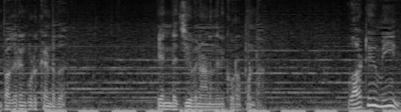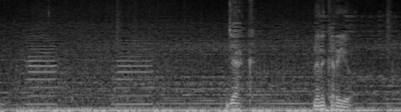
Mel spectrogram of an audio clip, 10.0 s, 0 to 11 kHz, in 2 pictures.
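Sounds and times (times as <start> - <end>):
steady low rumble: 4.9 - 9.7
short tones: 6.4 - 7.0.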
